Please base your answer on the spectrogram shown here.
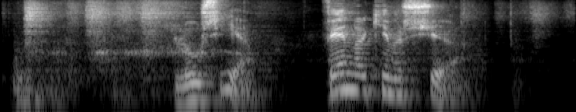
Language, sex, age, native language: Icelandic, male, 30-39, Icelandic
